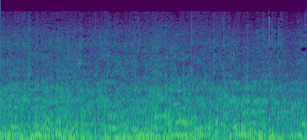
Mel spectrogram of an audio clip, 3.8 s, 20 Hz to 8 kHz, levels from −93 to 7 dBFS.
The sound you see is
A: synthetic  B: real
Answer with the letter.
A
